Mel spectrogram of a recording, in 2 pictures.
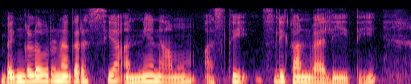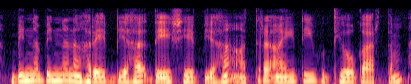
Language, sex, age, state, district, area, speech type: Sanskrit, female, 45-60, Tamil Nadu, Thanjavur, urban, spontaneous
